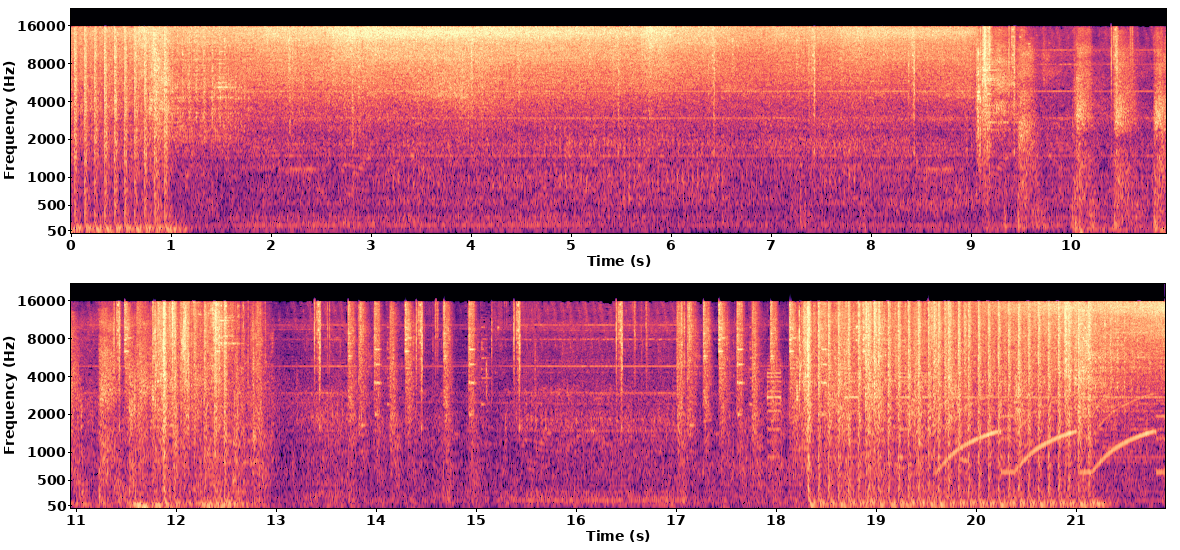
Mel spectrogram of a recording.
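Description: A helicopter's rotor throbs steadily overhead.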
